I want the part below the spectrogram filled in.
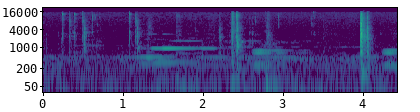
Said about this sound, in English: I'm controlling my PS5 with my keyboard.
